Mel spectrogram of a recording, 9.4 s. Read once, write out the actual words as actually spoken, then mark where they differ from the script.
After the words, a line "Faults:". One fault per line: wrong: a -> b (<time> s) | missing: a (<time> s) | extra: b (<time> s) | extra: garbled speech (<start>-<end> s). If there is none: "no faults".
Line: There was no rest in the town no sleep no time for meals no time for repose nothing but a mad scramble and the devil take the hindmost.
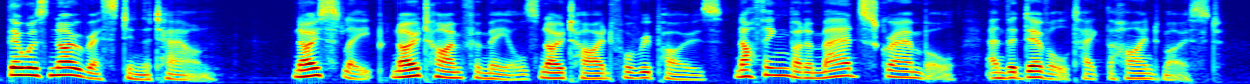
There was no rest in the town no sleep no time for meals no tide for repose nothing but a mad scramble and the devil take the hindmost.
Faults:
wrong: time -> tide (4.2 s)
